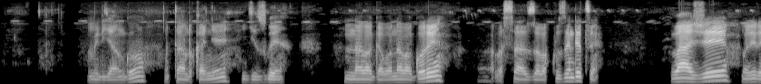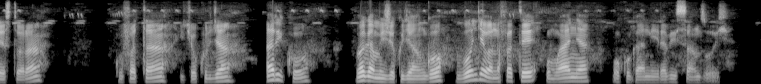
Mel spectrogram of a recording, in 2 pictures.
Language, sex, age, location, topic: Kinyarwanda, male, 36-49, Kigali, health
